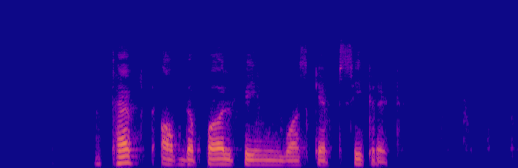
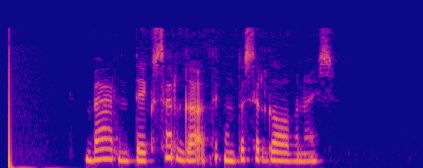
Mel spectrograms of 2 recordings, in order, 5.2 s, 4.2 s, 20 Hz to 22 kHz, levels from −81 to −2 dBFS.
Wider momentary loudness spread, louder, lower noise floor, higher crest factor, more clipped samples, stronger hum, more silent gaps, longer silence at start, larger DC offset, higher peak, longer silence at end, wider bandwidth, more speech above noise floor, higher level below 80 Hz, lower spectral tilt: first, 11 LU vs 8 LU; second, -37 LUFS vs -25 LUFS; first, -86 dBFS vs -69 dBFS; about the same, 22 dB vs 24 dB; neither; neither; neither; first, 0.95 s vs 0.1 s; neither; second, -16 dBFS vs -2 dBFS; first, 1.3 s vs 0.9 s; second, 8 kHz vs 11.5 kHz; first, 51 dB vs 45 dB; second, -82 dBFS vs -48 dBFS; first, -7.5 dB/octave vs -5 dB/octave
